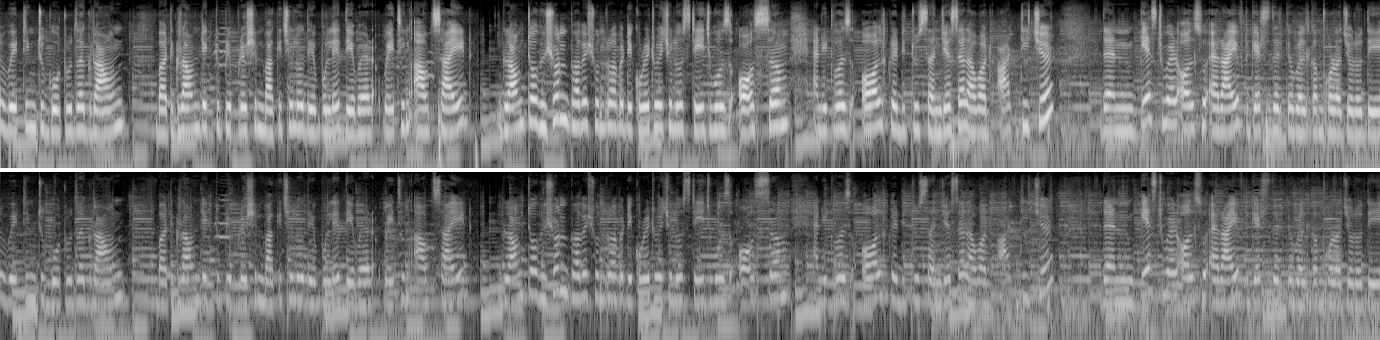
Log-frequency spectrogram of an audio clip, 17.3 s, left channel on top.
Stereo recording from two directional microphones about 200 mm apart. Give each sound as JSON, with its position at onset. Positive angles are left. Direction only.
{"t": 0.0, "sound": "speech", "side_deg": 45}
{"t": 13.8, "sound": "speech", "side_deg": 30}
